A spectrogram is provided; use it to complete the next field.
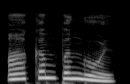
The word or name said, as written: ಆಕಂಪಂಗೊಳ್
